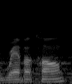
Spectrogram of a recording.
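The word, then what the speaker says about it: Revachol: But someone has to stay strong for Revacol. He pronounces Revacol with a hard K, unlike other people.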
